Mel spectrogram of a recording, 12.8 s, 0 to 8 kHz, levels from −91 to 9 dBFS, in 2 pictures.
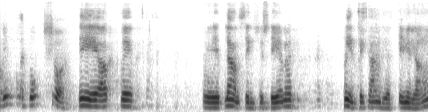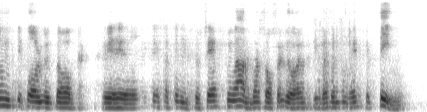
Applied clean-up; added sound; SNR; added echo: neural mask model DeepFilterNet 3.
